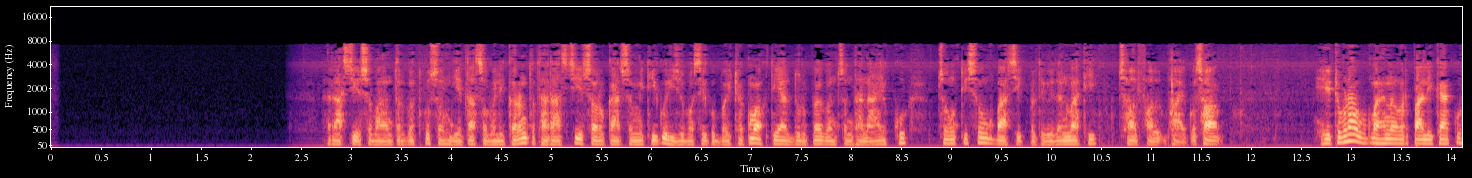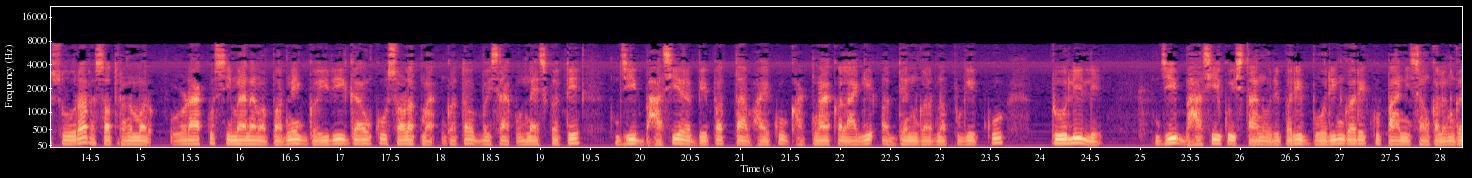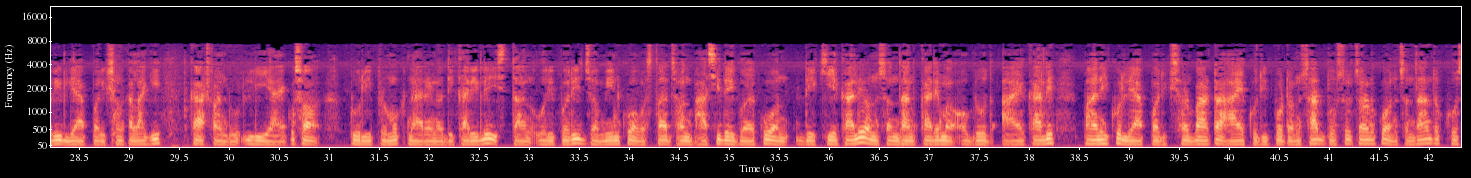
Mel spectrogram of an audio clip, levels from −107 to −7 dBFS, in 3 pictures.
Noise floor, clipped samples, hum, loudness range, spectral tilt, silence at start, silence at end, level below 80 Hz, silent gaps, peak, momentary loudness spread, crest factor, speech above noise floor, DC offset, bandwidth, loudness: -74 dBFS; under 0.1%; none; 3 LU; -5 dB/octave; 2.7 s; 0 s; -54 dBFS; none; -6 dBFS; 7 LU; 18 dB; 51 dB; under 0.1%; 7.8 kHz; -24 LUFS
